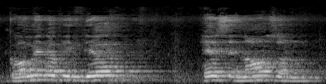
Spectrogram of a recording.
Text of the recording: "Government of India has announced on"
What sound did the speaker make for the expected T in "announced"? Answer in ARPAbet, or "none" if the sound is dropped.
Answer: none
